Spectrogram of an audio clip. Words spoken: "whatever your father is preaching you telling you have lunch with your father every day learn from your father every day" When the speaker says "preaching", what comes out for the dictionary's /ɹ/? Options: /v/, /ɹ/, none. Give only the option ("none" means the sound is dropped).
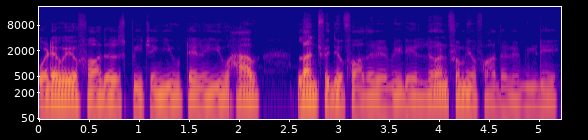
none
